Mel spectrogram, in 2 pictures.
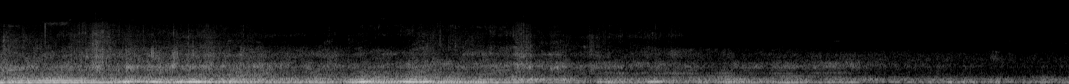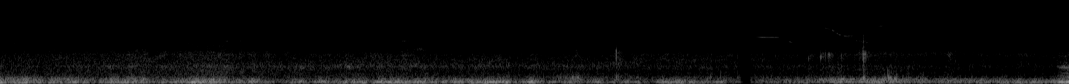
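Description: A main-line train rolling along the railway, a loud rumbling pass at first that gradually fades into a quieter distant hum, no speech.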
